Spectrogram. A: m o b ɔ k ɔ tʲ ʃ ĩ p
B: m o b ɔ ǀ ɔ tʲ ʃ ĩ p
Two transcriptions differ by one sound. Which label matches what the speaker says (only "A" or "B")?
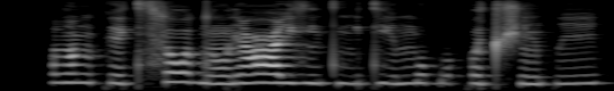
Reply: A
